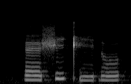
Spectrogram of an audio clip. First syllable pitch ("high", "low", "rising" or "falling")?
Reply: low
